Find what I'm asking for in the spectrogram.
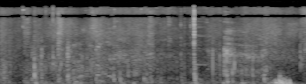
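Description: A horse's hooves clop unevenly on hard ground on a farm at dusk as it is led to be shut in, with close scuffing steps and a heavier thud near the end.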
